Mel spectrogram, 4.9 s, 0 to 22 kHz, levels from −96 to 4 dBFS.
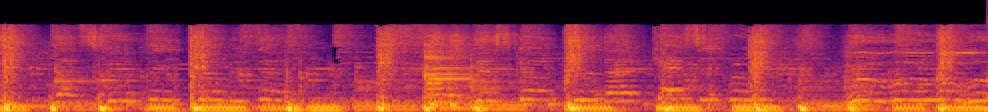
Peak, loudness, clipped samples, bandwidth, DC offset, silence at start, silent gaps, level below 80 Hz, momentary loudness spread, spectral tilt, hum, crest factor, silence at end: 0 dBFS; -17 LUFS; under 0.1%; 10 kHz; under 0.1%; 0 s; none; -22 dBFS; 4 LU; -4.5 dB/octave; none; 16 dB; 0 s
